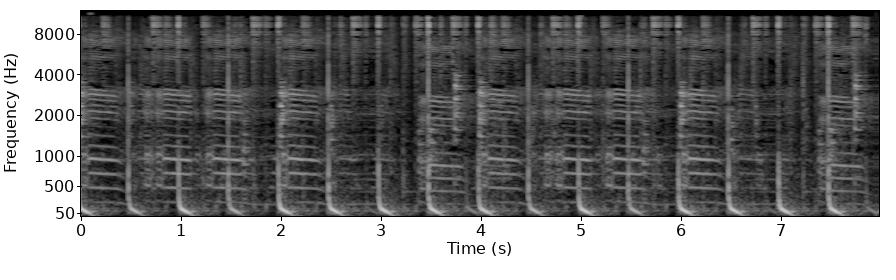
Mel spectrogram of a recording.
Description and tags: Processed acid-loop 120 bpm with drums and human voice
